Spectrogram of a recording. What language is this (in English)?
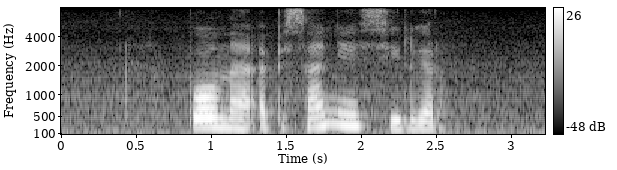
Russian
